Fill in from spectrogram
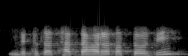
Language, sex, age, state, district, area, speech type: Odia, female, 60+, Odisha, Nayagarh, rural, conversation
